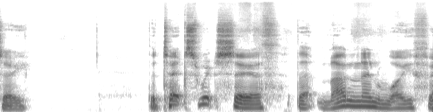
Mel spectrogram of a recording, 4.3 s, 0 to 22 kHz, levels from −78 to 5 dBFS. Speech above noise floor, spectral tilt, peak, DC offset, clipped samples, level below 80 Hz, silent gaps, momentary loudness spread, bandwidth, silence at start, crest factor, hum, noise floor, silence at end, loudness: 46 dB; -3.5 dB/octave; -10 dBFS; under 0.1%; under 0.1%; -54 dBFS; none; 12 LU; over 20 kHz; 0 s; 18 dB; none; -74 dBFS; 0 s; -27 LUFS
